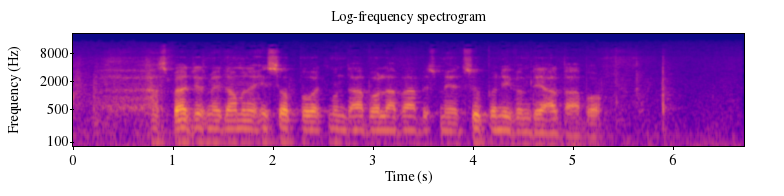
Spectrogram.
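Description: A man reads aloud in a steady, solemn voice.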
